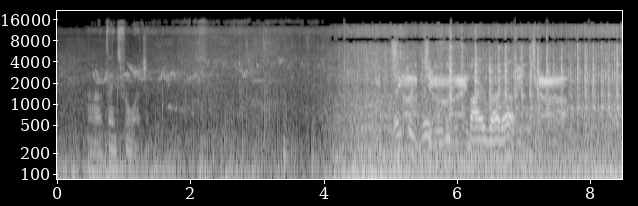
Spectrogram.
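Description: A man speaks casually close by.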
